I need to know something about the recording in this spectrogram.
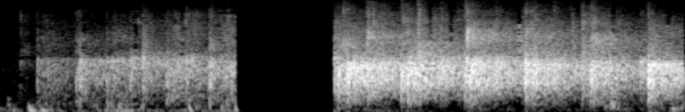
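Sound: audience applause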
